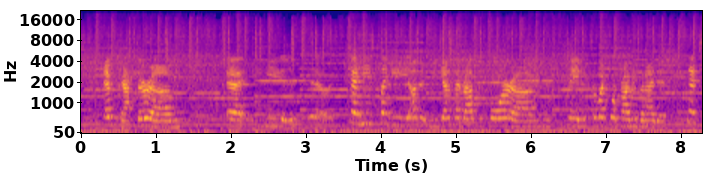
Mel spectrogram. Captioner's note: stammering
